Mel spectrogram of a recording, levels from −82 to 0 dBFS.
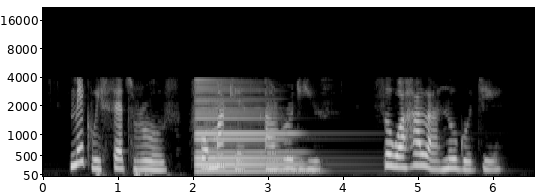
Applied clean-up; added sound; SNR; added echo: classical method log-MMSE.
